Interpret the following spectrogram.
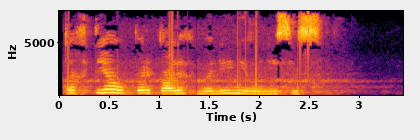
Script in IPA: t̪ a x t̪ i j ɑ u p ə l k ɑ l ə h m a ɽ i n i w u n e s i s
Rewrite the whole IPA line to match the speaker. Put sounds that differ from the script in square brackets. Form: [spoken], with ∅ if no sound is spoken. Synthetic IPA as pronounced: t̪ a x t̪ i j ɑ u p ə [ɾ] k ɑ l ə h m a [l] i n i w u n [i] s i s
